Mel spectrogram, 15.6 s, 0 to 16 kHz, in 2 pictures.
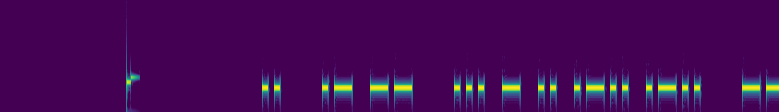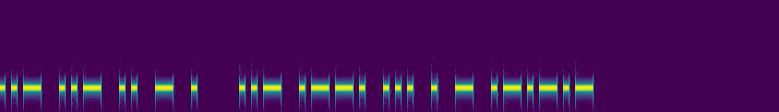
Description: Morse code, heard as a keyed tone, about 20 wpm, 700 Hz. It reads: I AM STILL QUITE UPSET.
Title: Sentences from Top 1000 Words - Review Part 5 - 20wpm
